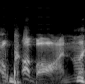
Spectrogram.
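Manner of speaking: fed-up, exasperated snap, patience gone. Retelling how the moderator snapped at a guest: imitating someone snapping in exasperation. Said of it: "he just snaps with this guy".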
